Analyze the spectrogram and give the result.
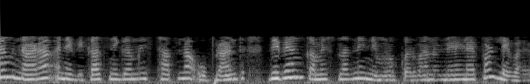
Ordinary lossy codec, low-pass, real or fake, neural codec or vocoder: none; 3.6 kHz; fake; vocoder, 24 kHz, 100 mel bands, Vocos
